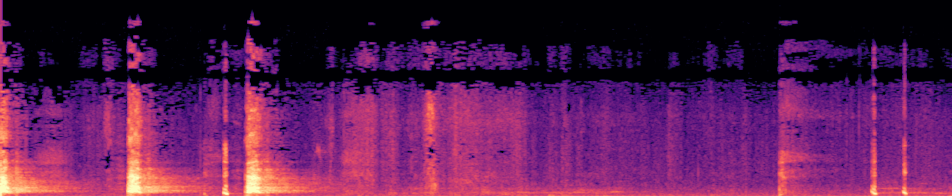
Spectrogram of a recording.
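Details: Terry, a pet Labrador Retriever, barks angrily at being tricked by a faked throw during play: three loud harsh barks in the first three seconds, a short yelp between, then quiet with a few faint sharp yips near the end.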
